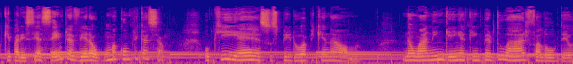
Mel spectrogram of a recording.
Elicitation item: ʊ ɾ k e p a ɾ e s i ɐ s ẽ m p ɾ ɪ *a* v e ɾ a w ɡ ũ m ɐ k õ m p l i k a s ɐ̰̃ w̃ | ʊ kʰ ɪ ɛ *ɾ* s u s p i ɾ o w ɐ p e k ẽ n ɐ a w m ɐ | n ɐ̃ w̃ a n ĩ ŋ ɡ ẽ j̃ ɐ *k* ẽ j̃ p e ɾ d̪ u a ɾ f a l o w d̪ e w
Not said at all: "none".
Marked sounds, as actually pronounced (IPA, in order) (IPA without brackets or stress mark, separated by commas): a, none, k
